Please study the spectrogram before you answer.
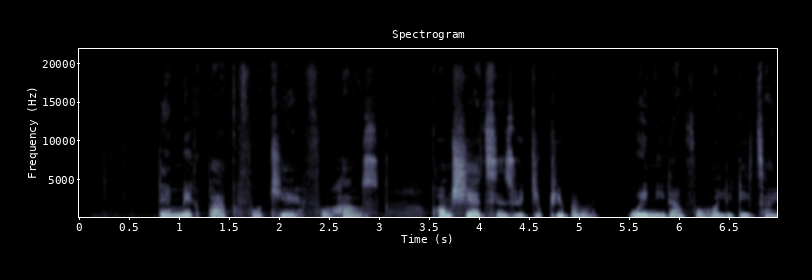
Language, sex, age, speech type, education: Nigerian Pidgin, female, 15-29, spontaneous, tertiary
